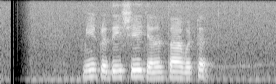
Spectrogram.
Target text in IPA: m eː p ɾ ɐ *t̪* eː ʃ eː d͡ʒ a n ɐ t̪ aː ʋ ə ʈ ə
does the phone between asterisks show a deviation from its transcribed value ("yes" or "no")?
yes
